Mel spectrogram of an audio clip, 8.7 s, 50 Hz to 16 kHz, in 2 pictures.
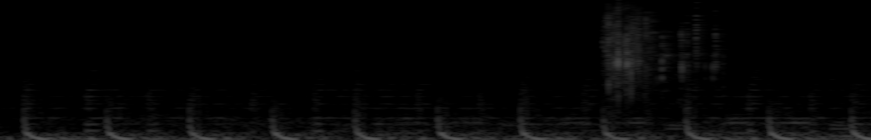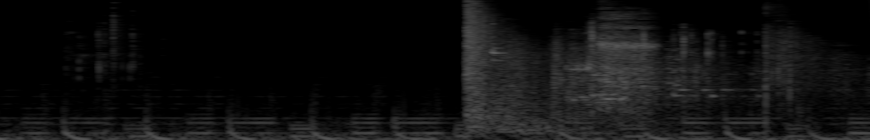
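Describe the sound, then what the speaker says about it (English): Three gunshots in a video game ring out a couple of seconds apart, the last the sharpest, over a steady rhythmic throbbing background loop. "3 shots fired"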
